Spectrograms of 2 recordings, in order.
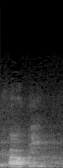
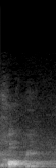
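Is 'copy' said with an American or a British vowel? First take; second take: American; British. First: The first vowel sounds American, open and unrounded. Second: The first vowel sounds British, short and rounded. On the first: "I don't say copy" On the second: "I say copy ... because I'm British trained"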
